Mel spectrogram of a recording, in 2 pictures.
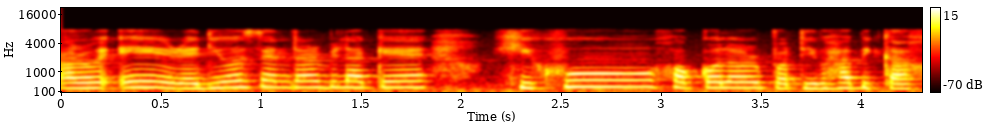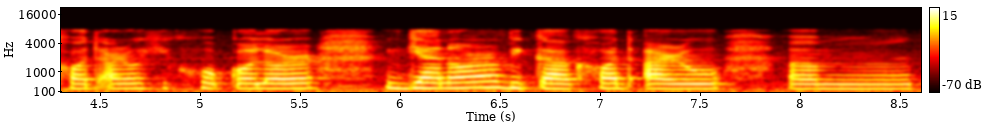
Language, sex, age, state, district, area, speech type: Assamese, female, 18-30, Assam, Dibrugarh, rural, spontaneous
